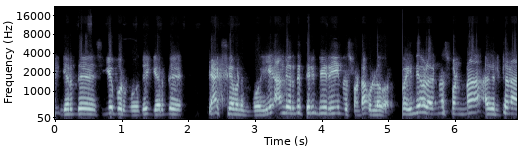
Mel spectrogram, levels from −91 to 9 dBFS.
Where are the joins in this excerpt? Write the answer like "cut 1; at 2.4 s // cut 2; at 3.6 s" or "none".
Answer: cut 1; at 5.2 s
